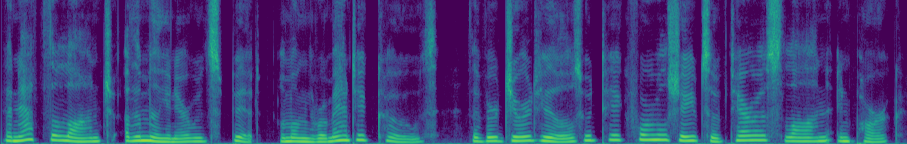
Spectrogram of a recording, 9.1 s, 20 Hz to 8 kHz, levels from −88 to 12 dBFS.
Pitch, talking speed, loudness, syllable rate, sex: 215 Hz, 160 wpm, -15 LUFS, 4.6 syllables/s, female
